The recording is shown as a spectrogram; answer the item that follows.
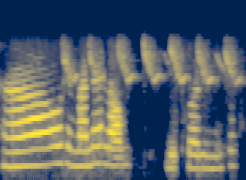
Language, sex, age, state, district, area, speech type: Assamese, female, 18-30, Assam, Sivasagar, rural, conversation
